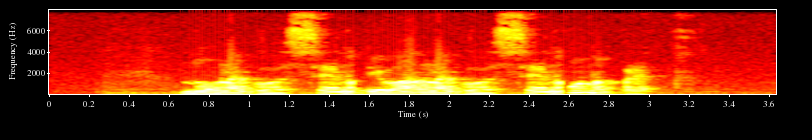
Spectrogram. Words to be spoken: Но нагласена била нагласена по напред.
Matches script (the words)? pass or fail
pass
